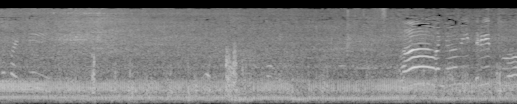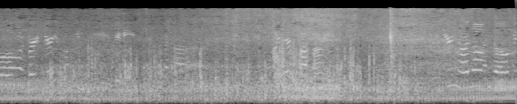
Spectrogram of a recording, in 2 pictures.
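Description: A motor vehicle's engine running while moving through slow city traffic, its pitch rising and falling gently with speed. A few short, high chirping sounds come about four seconds in and again near the end.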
